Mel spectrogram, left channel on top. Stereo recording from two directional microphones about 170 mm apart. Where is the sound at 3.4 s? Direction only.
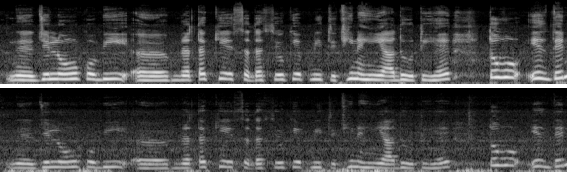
65° left (ahead or behind).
